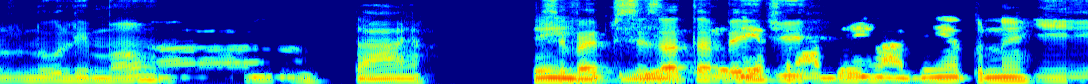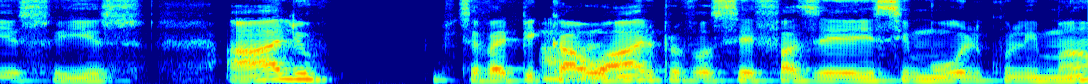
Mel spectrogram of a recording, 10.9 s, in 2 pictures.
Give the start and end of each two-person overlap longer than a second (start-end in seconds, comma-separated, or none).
2.7-4.2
